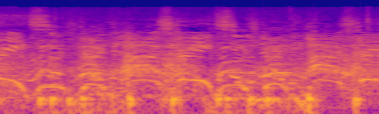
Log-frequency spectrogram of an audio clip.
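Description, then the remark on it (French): A large crowd shouting together in the streets, many voices rising and falling in loud, overlapping chants and cries, dense and continuous with no single speaker standing out. “Allumer la télé, donc, passer du dedans au dehors, de l'absence à la foule, du silence au vacarme, de la distanciation sociale au rassemblement, de la peur de l'autre exorbitée à l'urgente solidarité.”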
